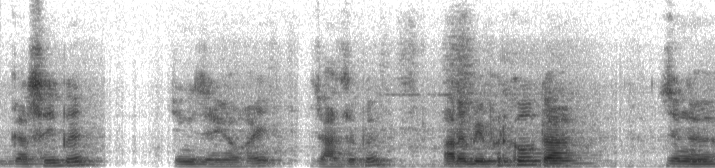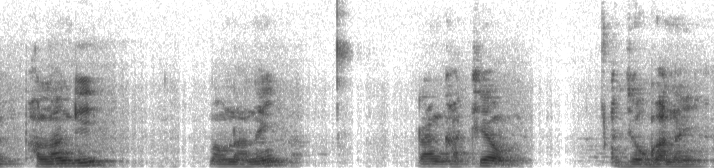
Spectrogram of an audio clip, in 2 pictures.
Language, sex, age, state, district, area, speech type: Bodo, male, 45-60, Assam, Chirang, urban, spontaneous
